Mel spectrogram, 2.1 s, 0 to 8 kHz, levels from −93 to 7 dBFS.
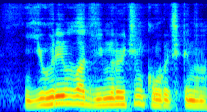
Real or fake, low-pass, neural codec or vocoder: fake; 7.2 kHz; codec, 24 kHz, 1 kbps, SNAC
